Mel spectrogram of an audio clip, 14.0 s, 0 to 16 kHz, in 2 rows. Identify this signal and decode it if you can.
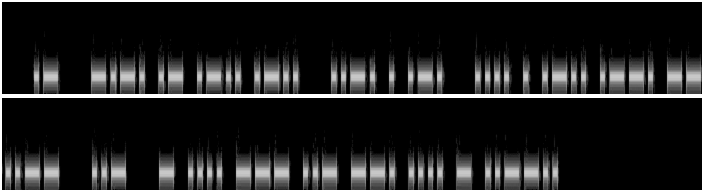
Morse code, heard as a keyed tone, about 25 wpm, 700 Hz. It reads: A CALL FER HELP, U THOUGHT?
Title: Sentences from Top 300 Words and Abbreviations 25wpm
